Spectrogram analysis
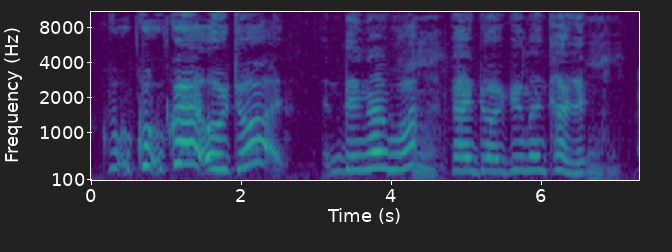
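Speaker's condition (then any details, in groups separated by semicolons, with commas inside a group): Cerebral palsy; speaks slowly, speaking effortful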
